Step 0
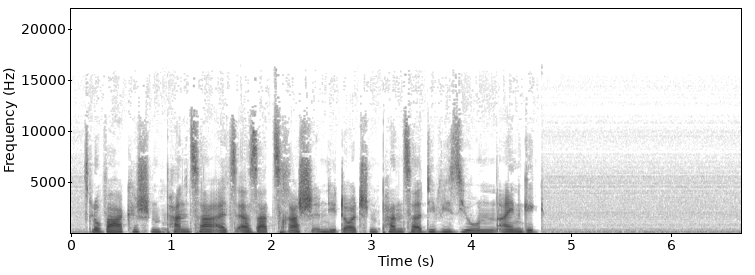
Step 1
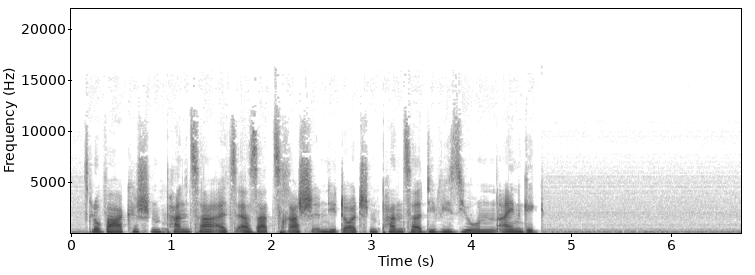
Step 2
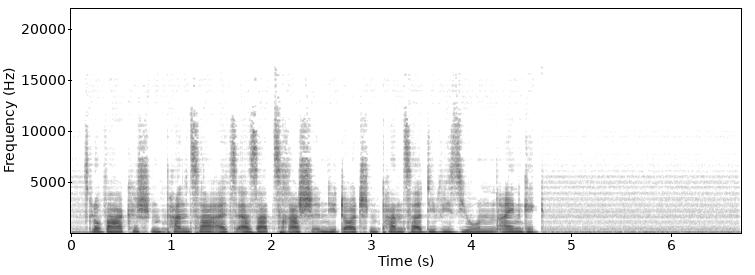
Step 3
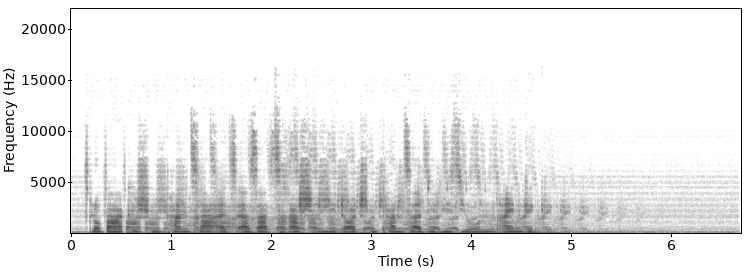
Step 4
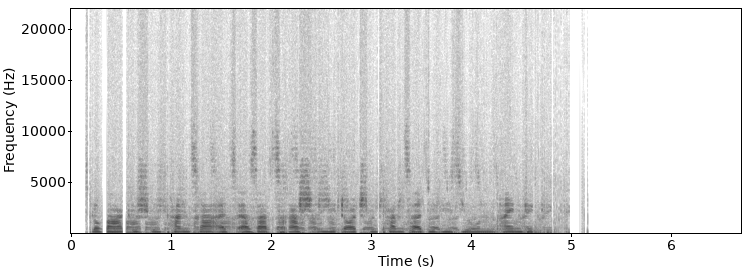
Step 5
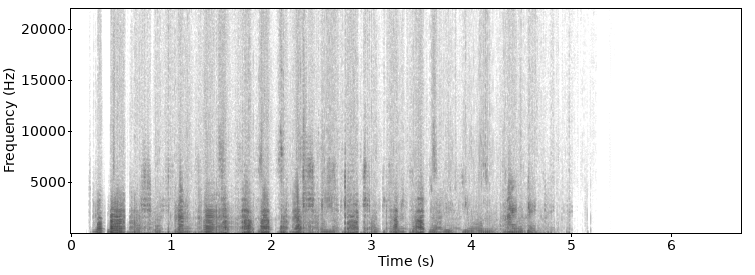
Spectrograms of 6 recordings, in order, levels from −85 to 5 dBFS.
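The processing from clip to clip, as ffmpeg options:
-af "bass=f=250:g=6,treble=f=4000:g=-6"
-af "aecho=1:1:1.8:0.92,volume=0.531"
-filter_complex "[0:a]asplit=9[s0][s1][s2][s3][s4][s5][s6][s7][s8];[s1]adelay=189,afreqshift=-54,volume=0.316[s9];[s2]adelay=378,afreqshift=-108,volume=0.195[s10];[s3]adelay=567,afreqshift=-162,volume=0.122[s11];[s4]adelay=756,afreqshift=-216,volume=0.075[s12];[s5]adelay=945,afreqshift=-270,volume=0.0468[s13];[s6]adelay=1134,afreqshift=-324,volume=0.0288[s14];[s7]adelay=1323,afreqshift=-378,volume=0.018[s15];[s8]adelay=1512,afreqshift=-432,volume=0.0111[s16];[s0][s9][s10][s11][s12][s13][s14][s15][s16]amix=inputs=9:normalize=0"
-af "aeval=exprs='val(0)*gte(abs(val(0)),0.0188)':c=same"
-filter_complex "[0:a]acrossover=split=200|5200[s0][s1][s2];[s1]adelay=30[s3];[s2]adelay=270[s4];[s0][s3][s4]amix=inputs=3:normalize=0,acrusher=bits=6:mix=0:aa=0.5,aeval=exprs='0.376*(cos(1*acos(clip(val(0)/0.376,-1,1)))-cos(1*PI/2))+0.0531*(cos(3*acos(clip(val(0)/0.376,-1,1)))-cos(3*PI/2))+0.168*(cos(4*acos(clip(val(0)/0.376,-1,1)))-cos(4*PI/2))+0.0106*(cos(7*acos(clip(val(0)/0.376,-1,1)))-cos(7*PI/2))':c=same"

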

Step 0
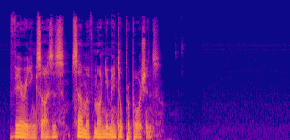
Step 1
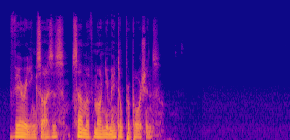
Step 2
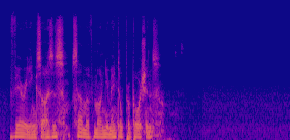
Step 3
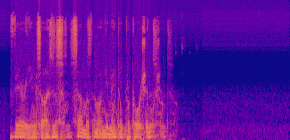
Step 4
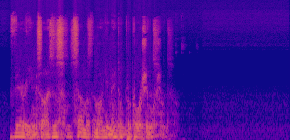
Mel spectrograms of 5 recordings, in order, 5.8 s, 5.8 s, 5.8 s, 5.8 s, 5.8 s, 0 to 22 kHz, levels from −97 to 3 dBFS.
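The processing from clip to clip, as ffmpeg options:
-af "highshelf=f=1900:t=q:w=1.5:g=-10"
-af "areverse,acompressor=threshold=0.0562:ratio=6,areverse,alimiter=level_in=1.26:limit=0.0631:level=0:latency=1:release=191,volume=0.794"
-af "aexciter=amount=12.2:drive=5.7:freq=6000,acrusher=bits=6:mode=log:mix=0:aa=0.000001,aecho=1:1:286:0.282,volume=2"
-filter_complex "[0:a]asplit=2[s0][s1];[s1]adelay=30,volume=0.562[s2];[s0][s2]amix=inputs=2:normalize=0,volume=0.398"

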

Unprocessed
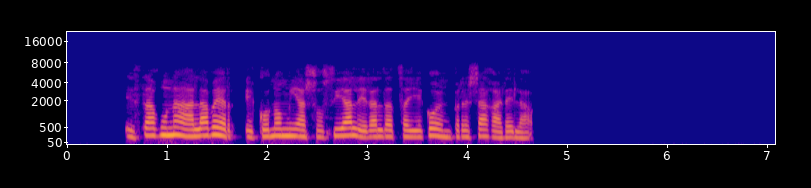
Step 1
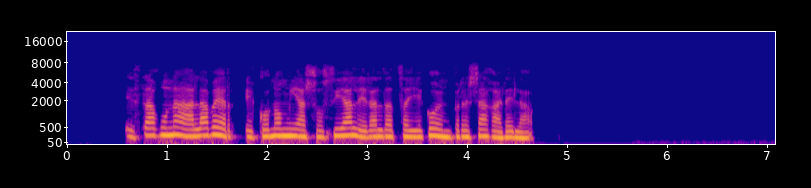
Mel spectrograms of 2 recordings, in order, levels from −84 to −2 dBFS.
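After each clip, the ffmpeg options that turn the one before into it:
-af "asubboost=boost=11:cutoff=170"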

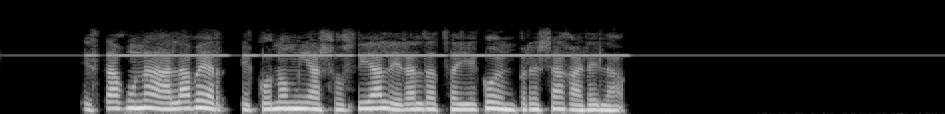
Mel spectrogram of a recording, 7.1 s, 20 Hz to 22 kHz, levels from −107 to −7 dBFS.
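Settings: -filter_complex "[0:a]acrossover=split=3300[s0][s1];[s1]acompressor=threshold=0.00158:ratio=4:attack=1:release=60[s2];[s0][s2]amix=inputs=2:normalize=0,aeval=exprs='val(0)+0.00891*sin(2*PI*3000*n/s)':c=same,agate=range=0.0355:threshold=0.0224:ratio=16:detection=peak"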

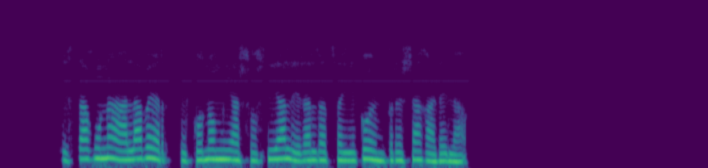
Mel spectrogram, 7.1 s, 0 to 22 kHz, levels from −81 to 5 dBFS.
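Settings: -af "asuperstop=centerf=2700:order=4:qfactor=0.73"

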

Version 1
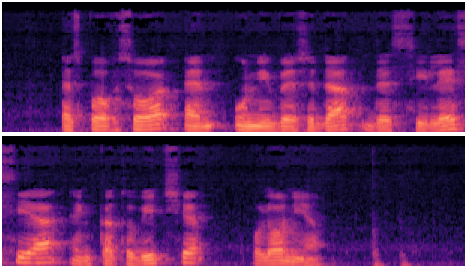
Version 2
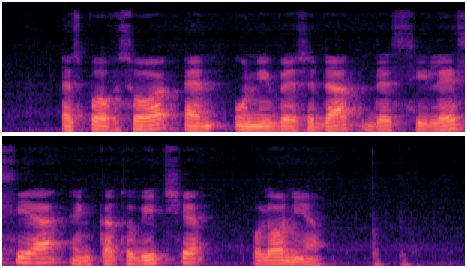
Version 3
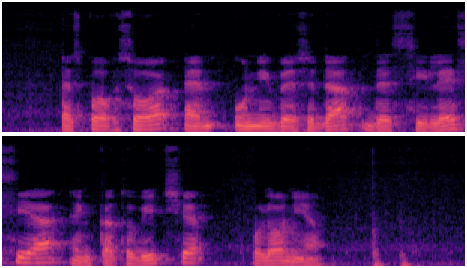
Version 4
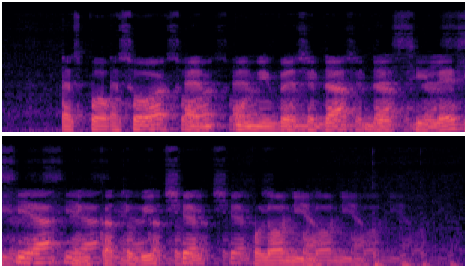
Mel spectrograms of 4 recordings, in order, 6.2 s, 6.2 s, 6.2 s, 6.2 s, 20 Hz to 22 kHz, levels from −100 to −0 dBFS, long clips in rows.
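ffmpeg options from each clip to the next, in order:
-af "highshelf=f=5300:g=-9,volume=0.841"
-af "acompressor=threshold=0.00708:ratio=2,volume=1.12"
-af "aecho=1:1:319|638|957|1276:0.473|0.147|0.0455|0.0141,volume=0.891"

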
